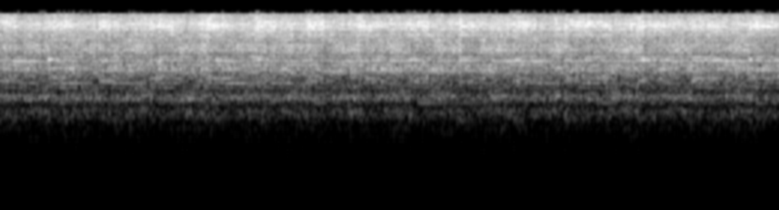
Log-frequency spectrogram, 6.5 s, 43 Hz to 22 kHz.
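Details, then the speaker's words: Lapping a valve into its seat with a drill and grinding compound on a 4.7 Dodge cylinder head. An even, gritty, high hiss with no rhythm or change; the compound is grinding the valve against its seat normally. "So, as you're doing it, you can hear the the uh when you first start, you can hear all the grain granular portions of the the gr the compound. You can hear that doing its job."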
